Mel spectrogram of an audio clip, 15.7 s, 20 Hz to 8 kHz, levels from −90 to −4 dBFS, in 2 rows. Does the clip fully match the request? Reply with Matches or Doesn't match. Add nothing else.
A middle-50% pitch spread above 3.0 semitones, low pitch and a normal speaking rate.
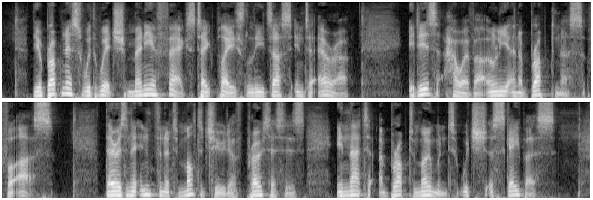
Doesn't match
